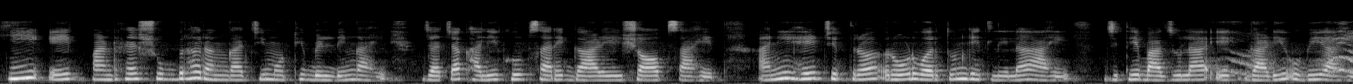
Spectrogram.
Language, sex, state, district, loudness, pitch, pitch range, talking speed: Marathi, female, Maharashtra, Solapur, -17 LUFS, 220 Hz, 205-245 Hz, 125 wpm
